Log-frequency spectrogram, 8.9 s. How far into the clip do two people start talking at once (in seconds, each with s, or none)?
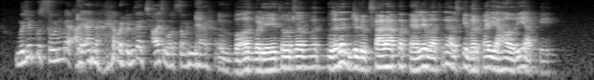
none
